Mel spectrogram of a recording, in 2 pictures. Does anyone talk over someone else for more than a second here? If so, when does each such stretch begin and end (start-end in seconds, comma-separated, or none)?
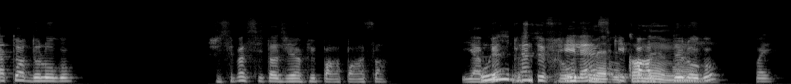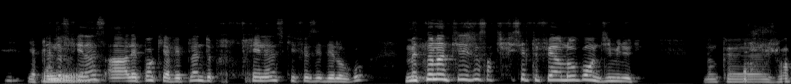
4.8-7.1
